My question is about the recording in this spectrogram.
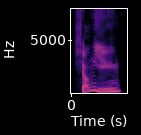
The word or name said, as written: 响应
